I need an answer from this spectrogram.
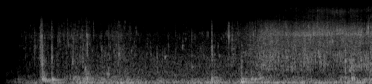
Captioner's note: water splashes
